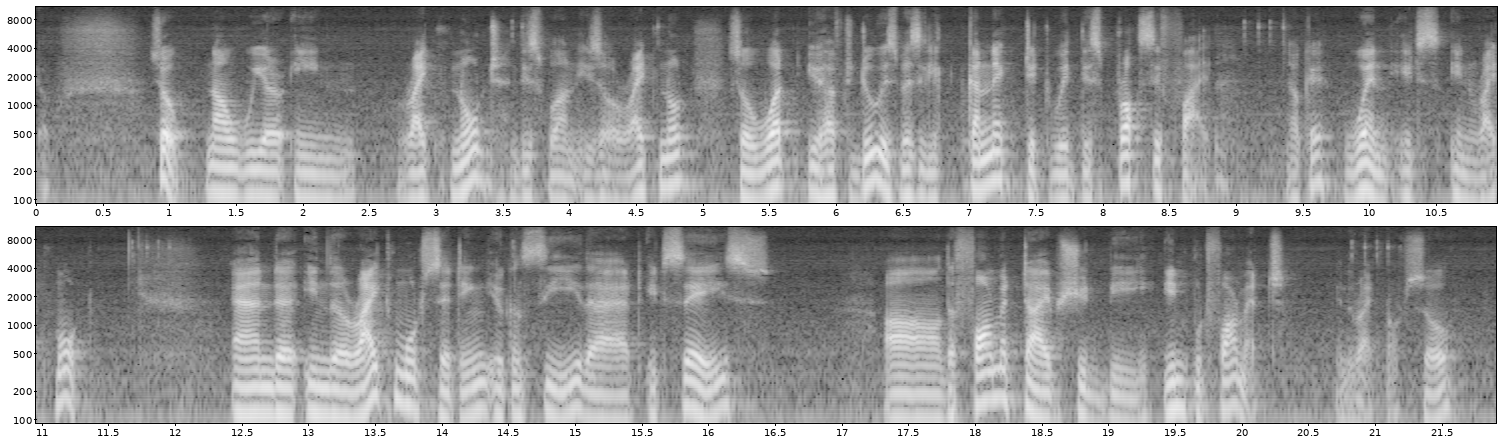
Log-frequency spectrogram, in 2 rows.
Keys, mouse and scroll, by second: 4.2 click, 6.0-8.5 drag, 9.1 click, 11.7 click, 14.5 click, 20.8 click.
